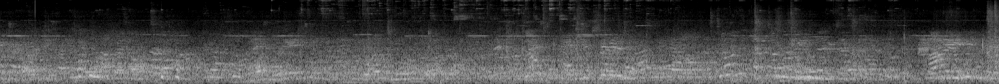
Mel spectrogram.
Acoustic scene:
subway station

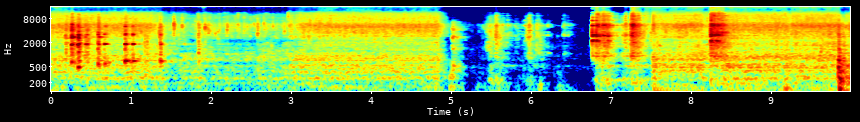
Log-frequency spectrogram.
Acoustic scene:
kitchen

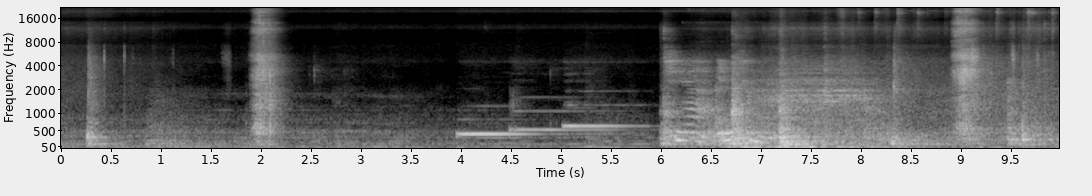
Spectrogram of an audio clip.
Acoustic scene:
elevator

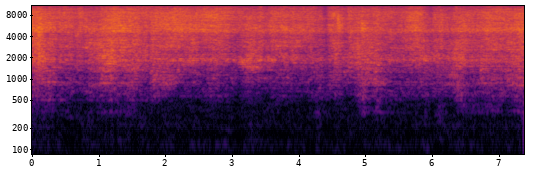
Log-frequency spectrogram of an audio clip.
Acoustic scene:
restroom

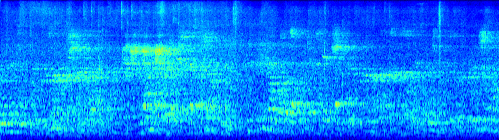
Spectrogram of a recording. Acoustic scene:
subway station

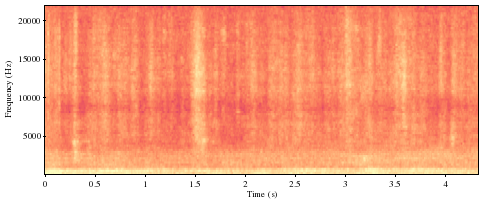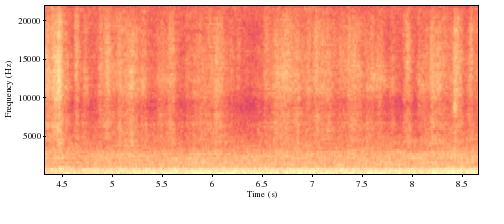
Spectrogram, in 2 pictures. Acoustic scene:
subway train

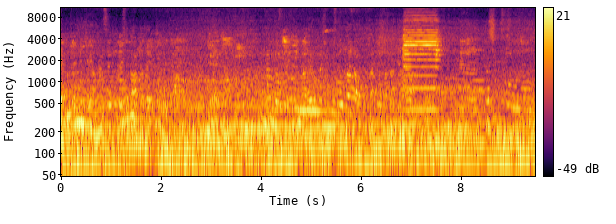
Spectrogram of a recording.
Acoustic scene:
bus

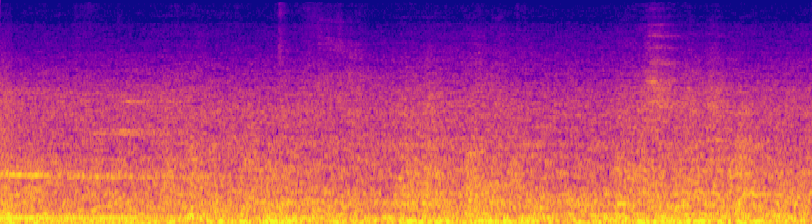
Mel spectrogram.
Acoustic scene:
subway train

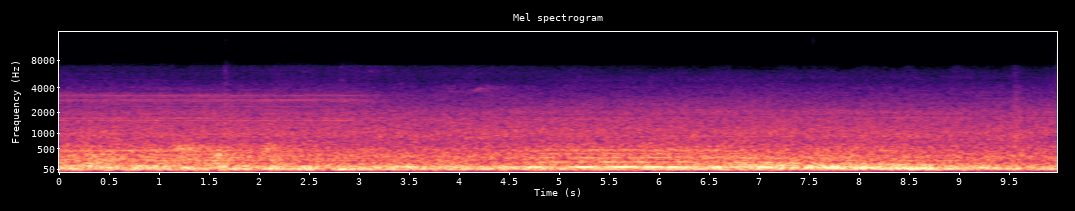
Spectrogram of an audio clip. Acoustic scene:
residential area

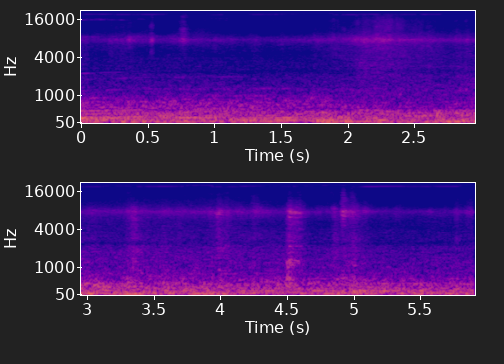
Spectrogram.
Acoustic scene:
bus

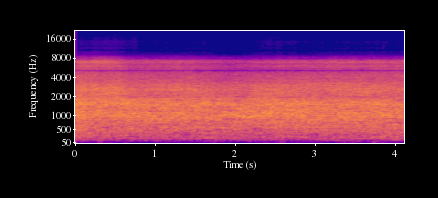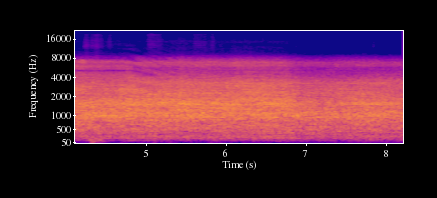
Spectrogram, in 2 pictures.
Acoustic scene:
street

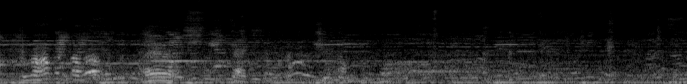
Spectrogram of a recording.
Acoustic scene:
park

